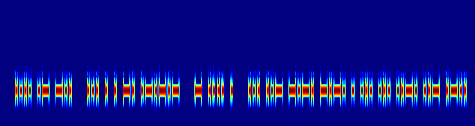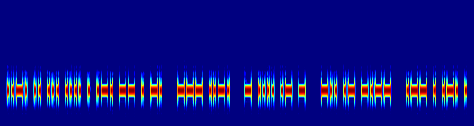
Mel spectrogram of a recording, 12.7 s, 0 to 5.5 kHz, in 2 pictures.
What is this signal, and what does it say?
Morse code, heard as a keyed tone, about 40 wpm, 600 Hz. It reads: HAD SEEN. THE SUCCESSFUL FISHERMEN OF THAT DAY WERE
